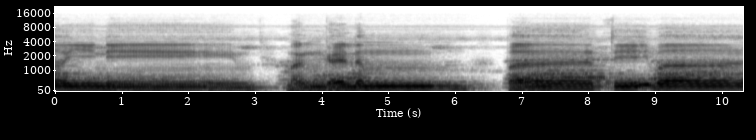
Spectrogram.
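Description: A voice chanting Sanskrit mangalam verses in long, held, melodic notes, breaking off briefly about three seconds in and again just before seven seconds.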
